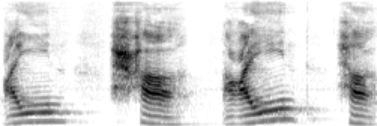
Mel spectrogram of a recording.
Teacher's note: عین ہا، جو کہ حلق کے درمیان والے حصے سے ادا ہوتا ہے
